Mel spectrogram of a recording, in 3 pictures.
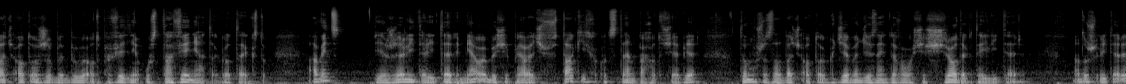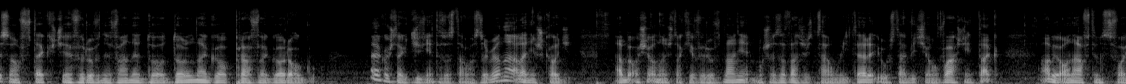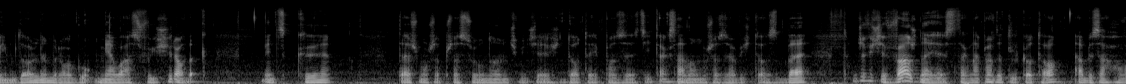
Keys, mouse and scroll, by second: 3.1-5.1 drag, 17.1-19.5 right drag, 18.1 Tab, 18.5 a, 19.3 g, 20.3-21.9 drag, 21.1-22.6 middle drag, 21.9 g, 23.3-25.2 drag, 24.5 Tab, 25.2 right click, 25.5 Tab, 25.9 a, 26.5 g, 28.1-29.9 drag, 28.3 Tab, 29.1 right click, 29.2 Tab, 29.5 a, 30.1 g, 31.4-33.2 drag, 32.1 a, 33.0 Tab.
